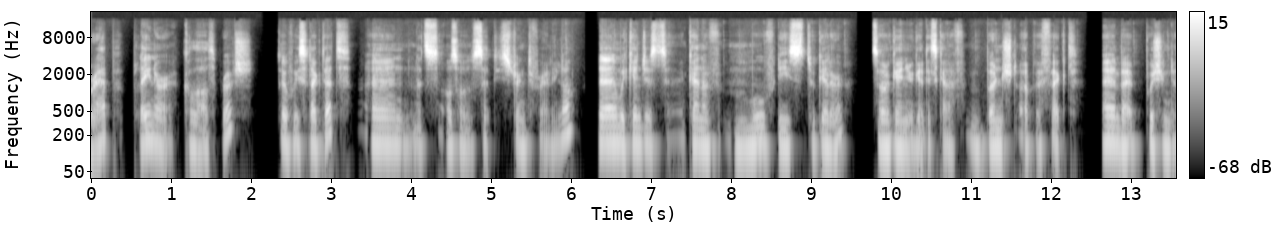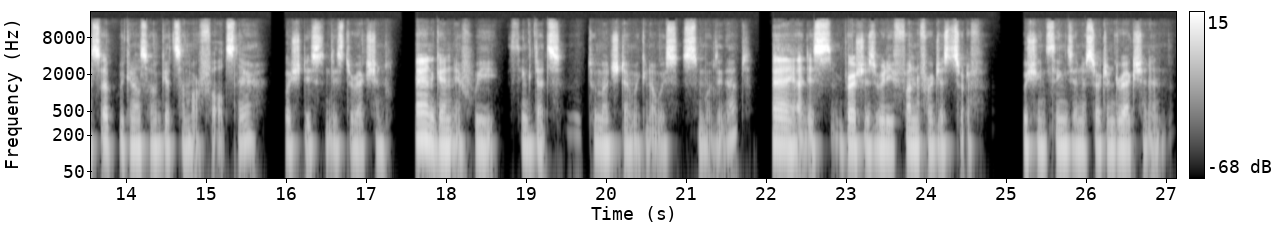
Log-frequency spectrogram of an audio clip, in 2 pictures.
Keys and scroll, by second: 18.0 f, 21.9 ctrl+z.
